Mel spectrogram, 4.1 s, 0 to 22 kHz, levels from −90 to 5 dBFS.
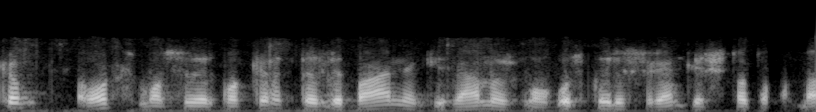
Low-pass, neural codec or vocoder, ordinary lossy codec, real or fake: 5.4 kHz; codec, 16 kHz, 2 kbps, FunCodec, trained on LibriTTS, 25 frames a second; Opus, 16 kbps; fake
